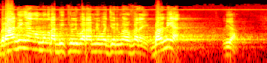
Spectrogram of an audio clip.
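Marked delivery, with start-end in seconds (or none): 0.7-2.0 very fast, rushed, rattled-off delivery. Talk on prayer, showing someone praying too quickly: rushed, very fast. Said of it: "ngomongnya cepat-cepat".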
